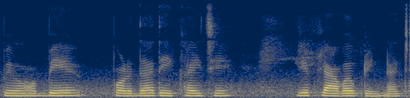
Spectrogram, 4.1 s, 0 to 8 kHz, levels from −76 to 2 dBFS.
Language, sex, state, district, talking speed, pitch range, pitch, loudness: Gujarati, female, Gujarat, Gandhinagar, 130 wpm, 200-215 Hz, 205 Hz, -16 LUFS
